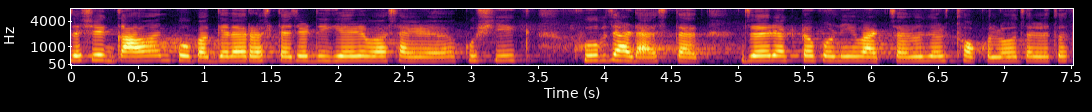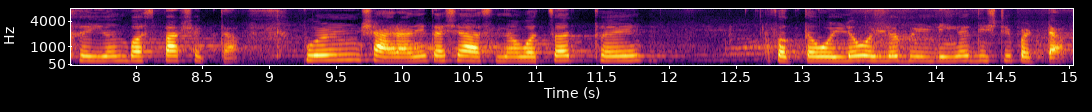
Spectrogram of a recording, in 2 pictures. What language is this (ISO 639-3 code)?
kok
